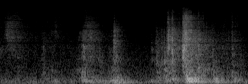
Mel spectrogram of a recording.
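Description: A door being handled, with a few soft knocks and a louder knock just before the end.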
